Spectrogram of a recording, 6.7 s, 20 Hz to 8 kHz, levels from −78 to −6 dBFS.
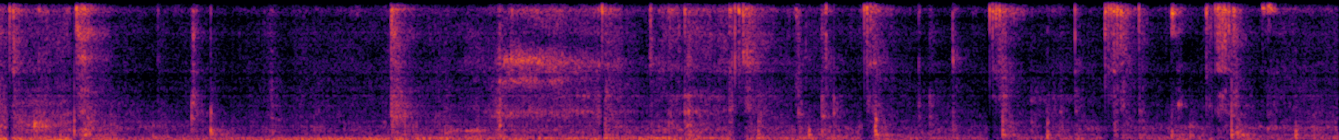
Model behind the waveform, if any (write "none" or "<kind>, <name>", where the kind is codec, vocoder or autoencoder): codec, HILCodec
